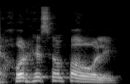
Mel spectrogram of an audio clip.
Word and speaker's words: Jorge Sampaoli: como é que Marcão a pronúncia Correta que para mim é rorge sampaoli não é sampaoli mas o o o é mais fechado ou mais aberto é porque eu ouvi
